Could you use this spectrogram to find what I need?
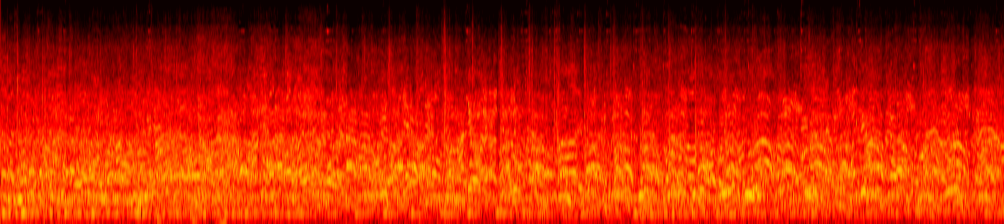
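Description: Wooden clappers knock together sharply.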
